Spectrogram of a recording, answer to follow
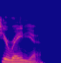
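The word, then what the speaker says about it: Ureña: Is it Urena or Urania? – I'm pretty sure it's Urania. – Yeah, which is weird because that's not how it's spelled, but I will trust you because that seems to be the way lots of people are saying it.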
